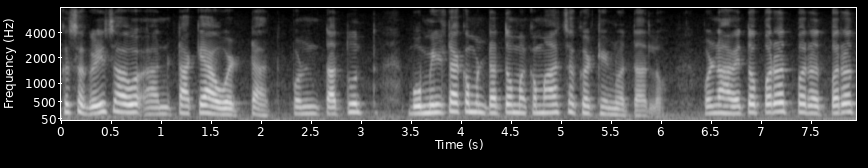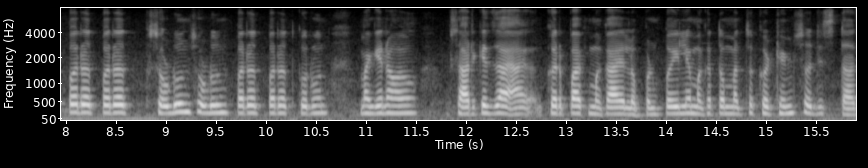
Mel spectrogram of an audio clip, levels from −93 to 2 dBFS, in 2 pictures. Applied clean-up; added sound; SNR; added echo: none; none; none; none.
